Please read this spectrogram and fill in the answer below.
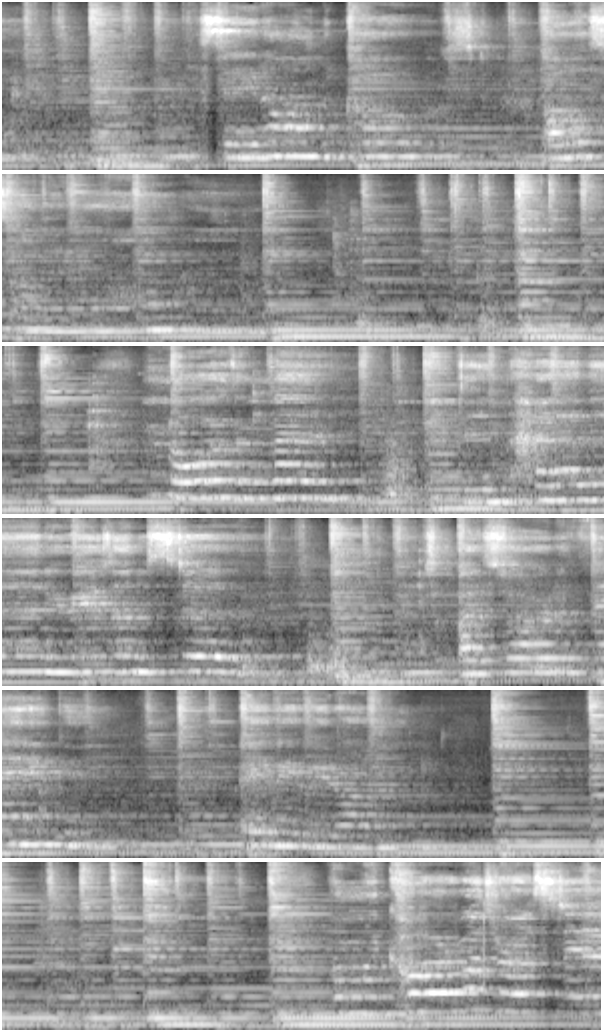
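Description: A woman singing a song live, accompanying herself on a strummed acoustic guitar.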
